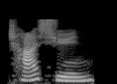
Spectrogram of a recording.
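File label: "查询", Mandarin Chinese; hsk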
